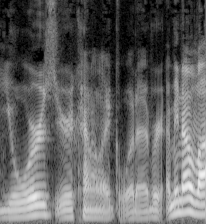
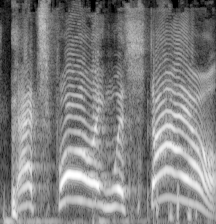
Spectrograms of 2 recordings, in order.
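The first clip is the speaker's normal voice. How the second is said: very loud, very high, booming, drawn-out yell; 9 dB louder than usual. Doing an actor voicing a cartoon character, yelling: Joe Pantoliano as Woody, yelling. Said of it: "He's just yelling at it".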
